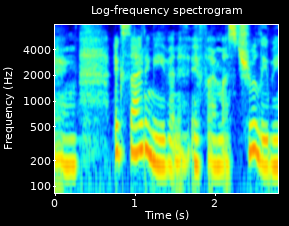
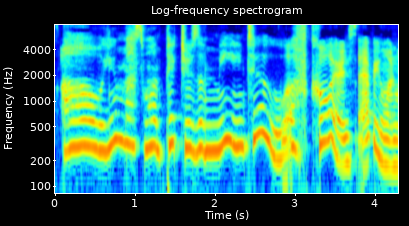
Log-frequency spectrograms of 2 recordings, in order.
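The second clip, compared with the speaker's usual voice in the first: excited; 7 semitones higher, 3 dB louder than usual. Acted. Delighted realization about photos.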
